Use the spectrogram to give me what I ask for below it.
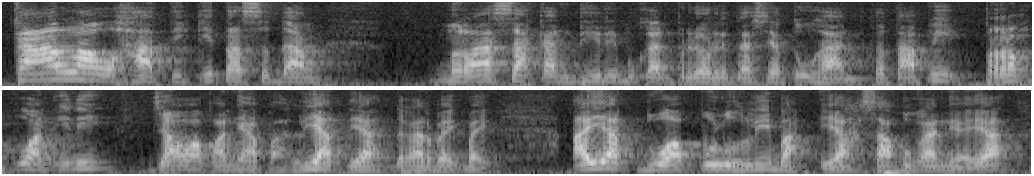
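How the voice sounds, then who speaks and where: A man delivering an animated church sermon. His voice sits high, and he keeps putting questions to the congregation and slipping into quick acted-out voices as he preaches. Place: church service.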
